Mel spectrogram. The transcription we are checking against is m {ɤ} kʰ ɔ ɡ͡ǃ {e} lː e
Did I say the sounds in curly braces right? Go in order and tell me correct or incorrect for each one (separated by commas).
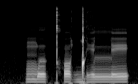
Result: correct, correct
